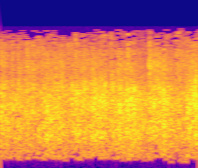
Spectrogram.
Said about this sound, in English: Didn't God do it again? Give him a good clap offering. Isn't God good?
